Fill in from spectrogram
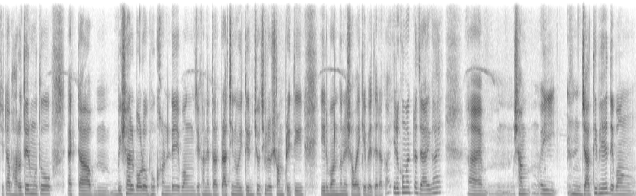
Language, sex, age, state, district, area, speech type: Bengali, male, 30-45, West Bengal, South 24 Parganas, rural, spontaneous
